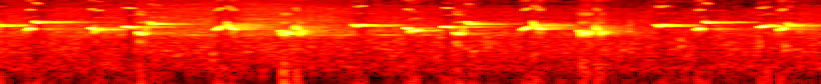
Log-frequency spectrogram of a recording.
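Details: Yellow-vented bulbul song, used as tutor song for training songbirds: short clear whistled phrases near one pitch, repeated roughly every half second, each with sharp clicking ticks.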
